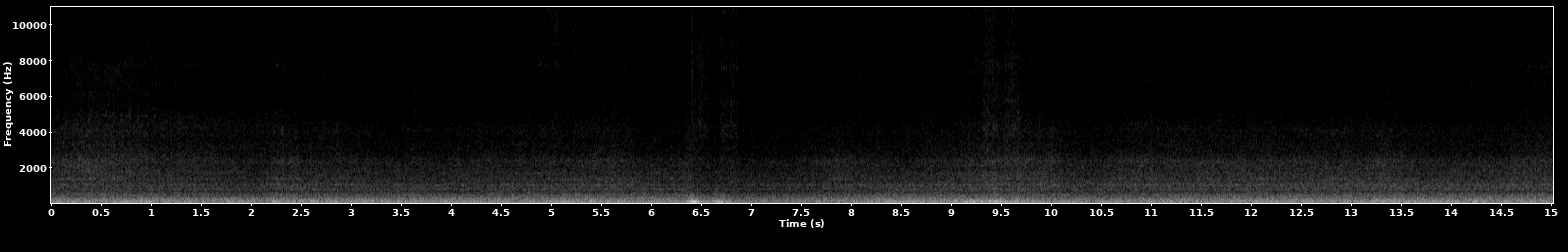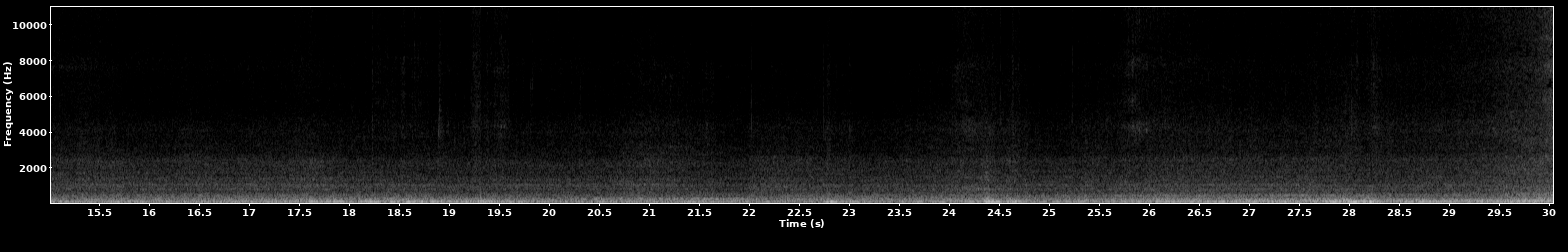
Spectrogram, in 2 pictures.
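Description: Car driving on a paved road, heard from inside: a steady low rumble of engine and tyres, with one short knock about six seconds in.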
